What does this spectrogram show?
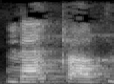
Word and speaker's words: macaco: já tinha usado anteriormente na palavra macaco para descobrir a sílaba tônica sílaba forte da palavra primeiramente eu vou cantar a palavrinha por exemplo marca macaco descubro que a sílaba tônica é né de novo a marca macaco a sílaba forte é cá a sílaba alongada né então muito simples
